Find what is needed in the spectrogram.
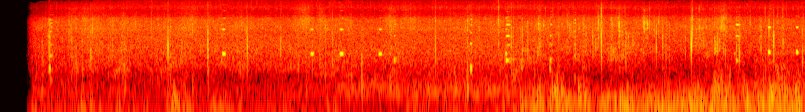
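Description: Minelab X-Terra Pro metal detector giving a few short, separate beeps as its coil is swept, over wind rumbling on the microphone and scattered clicks.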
